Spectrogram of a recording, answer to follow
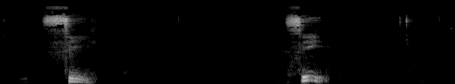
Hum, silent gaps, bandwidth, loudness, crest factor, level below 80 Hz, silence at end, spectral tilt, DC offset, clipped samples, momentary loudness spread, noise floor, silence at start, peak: none; none; 16 kHz; -20 LUFS; 26 dB; -70 dBFS; 1.35 s; -3 dB/octave; under 0.1%; under 0.1%; 24 LU; -76 dBFS; 0.45 s; -2 dBFS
